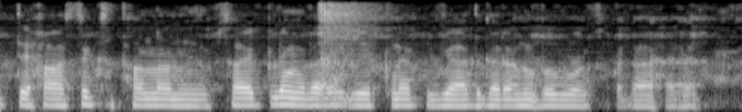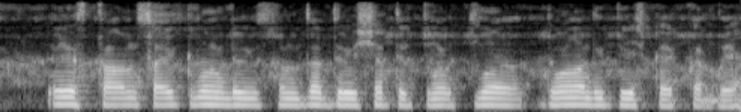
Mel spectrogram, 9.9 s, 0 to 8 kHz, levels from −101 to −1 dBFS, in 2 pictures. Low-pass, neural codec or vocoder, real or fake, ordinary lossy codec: 7.2 kHz; codec, 16 kHz, 8 kbps, FunCodec, trained on LibriTTS, 25 frames a second; fake; none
